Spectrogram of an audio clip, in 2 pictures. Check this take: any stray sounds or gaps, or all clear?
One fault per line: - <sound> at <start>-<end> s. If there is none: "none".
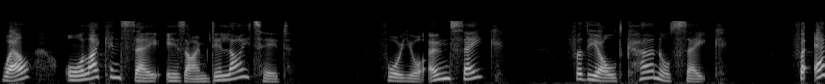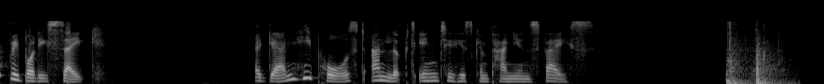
- squeak at 15.5-16.3 s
